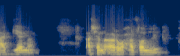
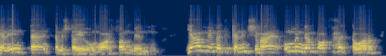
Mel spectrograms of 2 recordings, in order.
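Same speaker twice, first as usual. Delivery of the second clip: higher-pitched imitation of mom telling him off; mother scolding; 8 semitones higher than usual. Mother scolds her son after the lesson trouble, higher mock voice. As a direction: play your mom's rebuke, pitched up.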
